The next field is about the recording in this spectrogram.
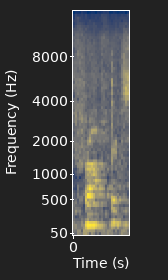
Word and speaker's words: Crawford: Randy Crawford, C-R-A-W-F-O-R-D.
